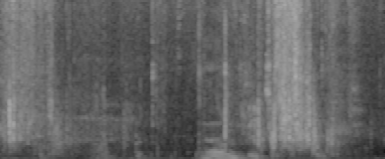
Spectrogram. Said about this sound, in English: Anyway, I found my notes now. Sorry about the rustling.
